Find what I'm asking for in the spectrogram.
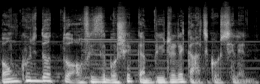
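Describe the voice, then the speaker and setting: A male narrator reads a scripted drama in a deep voice. His delivery is expressive, with wide intonation over a light music bed. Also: quick pace.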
